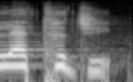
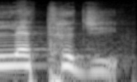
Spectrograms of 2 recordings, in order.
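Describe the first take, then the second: No difference in how they are said.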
